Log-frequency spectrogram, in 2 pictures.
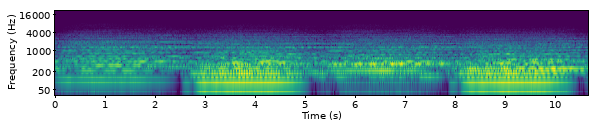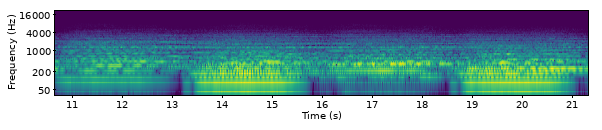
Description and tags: King's Mountain Strings [90bpm] [A]
movie, orchestra, moody, A, bpm, strings, 90, film, cinematic, slow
